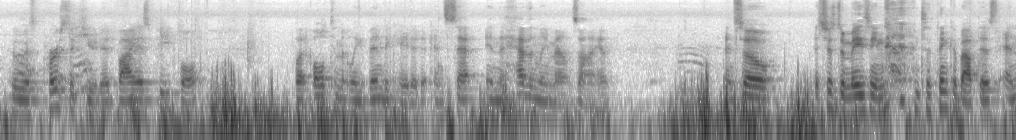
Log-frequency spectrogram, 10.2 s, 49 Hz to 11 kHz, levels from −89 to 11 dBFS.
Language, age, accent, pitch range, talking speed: English, 30-49, American, 95-120 Hz, 155 wpm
